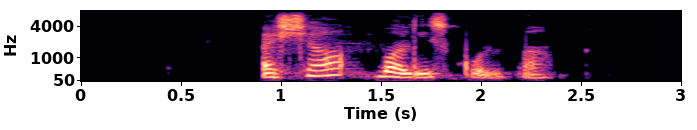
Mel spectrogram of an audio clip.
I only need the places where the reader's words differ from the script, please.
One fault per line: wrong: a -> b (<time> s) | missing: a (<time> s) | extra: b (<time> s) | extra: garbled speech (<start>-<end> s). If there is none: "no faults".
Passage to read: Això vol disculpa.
no faults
